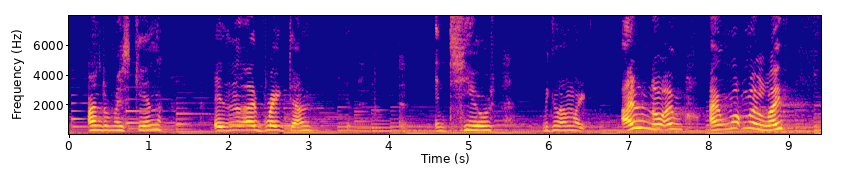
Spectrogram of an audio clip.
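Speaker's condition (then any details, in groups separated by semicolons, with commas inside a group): Cerebral palsy; brain injury, selective dorsal rhizotomy at age four; occupational therapy, wheelchair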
